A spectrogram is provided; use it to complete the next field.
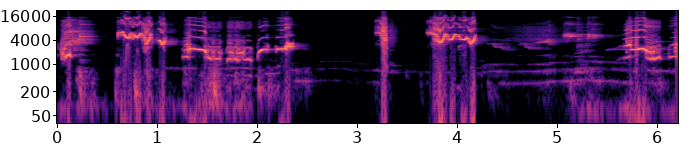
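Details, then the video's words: Oriental magpie-robin (kacer) in full, vigorous gacor song, seeking a rival, used as a lure to set a lazy bird singing: bursts of rich, varied whistles and harsh chattering notes with brief pauses between phrases. "suara kacer gacor cari lawan pancingan kacer malas bunyi seketika gacor"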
